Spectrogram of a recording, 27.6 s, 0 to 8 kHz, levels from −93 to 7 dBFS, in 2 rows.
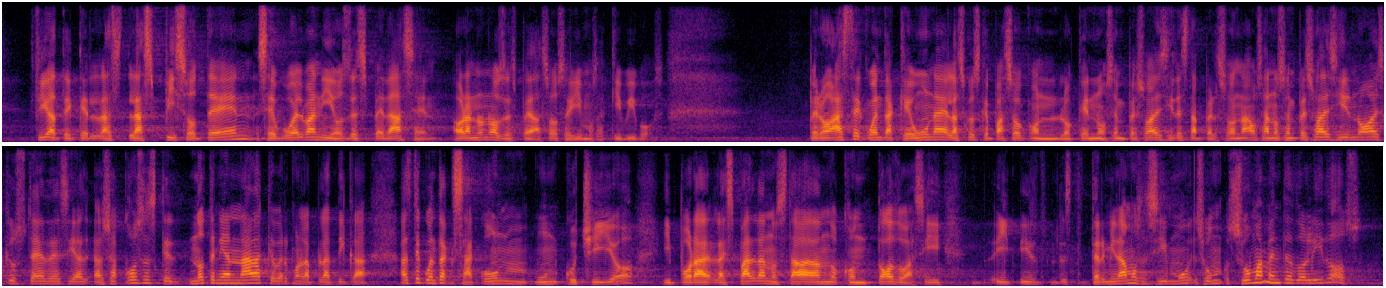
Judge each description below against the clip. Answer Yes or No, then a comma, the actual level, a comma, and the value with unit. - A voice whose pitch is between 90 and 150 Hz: Yes, low, 135 Hz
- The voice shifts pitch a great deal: No, average, 4.6 semitones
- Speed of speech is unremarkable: Yes, average, 180 wpm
